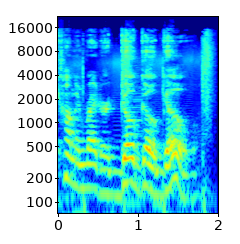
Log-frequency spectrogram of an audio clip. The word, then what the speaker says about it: Kamen Rider 5gou: Initially, with the temporary title of Kamen Rider Go-Go, they added further to the name with an additional Go, so it would be pronounced Kamen Rider Go-Go-Go. Another name was Kamen Rider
